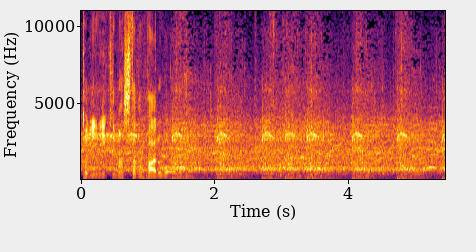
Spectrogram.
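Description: A stadium crowd cheers with steady rhythmic drumming.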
